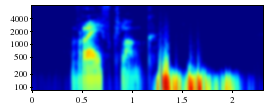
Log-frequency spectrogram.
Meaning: a fricative, consonant sound
- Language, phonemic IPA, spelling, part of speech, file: Dutch, /ˈvrɛi̯fklɑŋk/, wrijfklank, noun, Nl-wrijfklank.ogg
